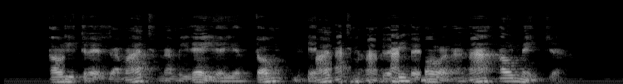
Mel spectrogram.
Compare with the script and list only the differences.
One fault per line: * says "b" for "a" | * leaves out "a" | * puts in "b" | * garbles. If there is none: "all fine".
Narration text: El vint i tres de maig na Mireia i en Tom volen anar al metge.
* leaves out "vint"
* garbles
